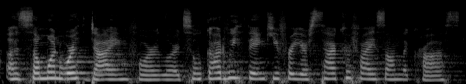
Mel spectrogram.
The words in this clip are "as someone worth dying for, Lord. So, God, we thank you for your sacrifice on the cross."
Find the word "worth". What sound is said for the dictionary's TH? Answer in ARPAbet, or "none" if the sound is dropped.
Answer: TH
